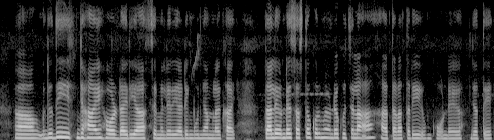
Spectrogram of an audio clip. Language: Santali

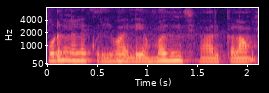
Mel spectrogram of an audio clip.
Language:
Tamil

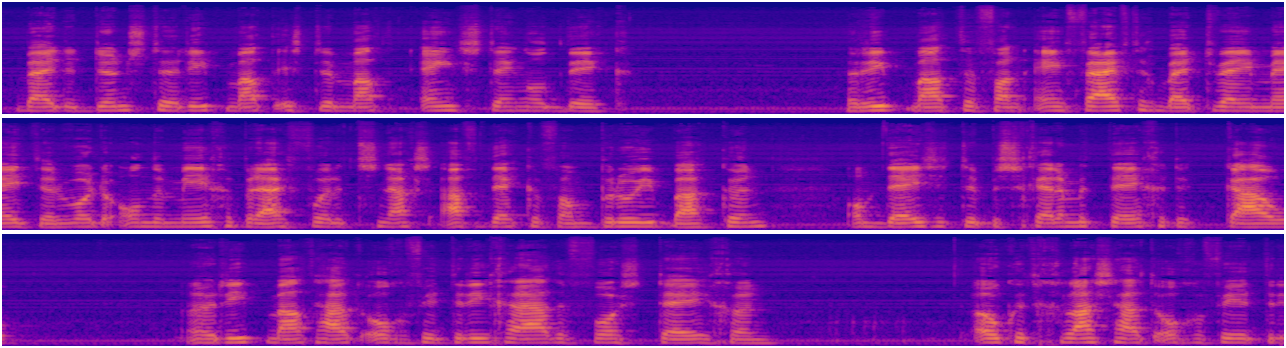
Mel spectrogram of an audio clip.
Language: Dutch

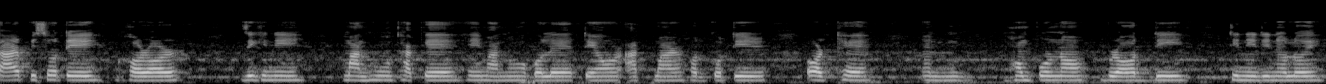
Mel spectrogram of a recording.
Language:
Assamese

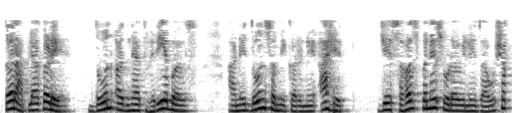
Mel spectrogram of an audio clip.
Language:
Marathi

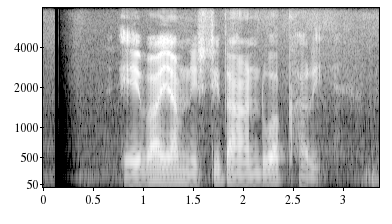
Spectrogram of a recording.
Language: Sinhala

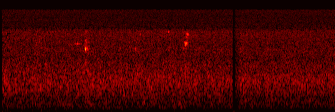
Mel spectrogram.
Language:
Chinese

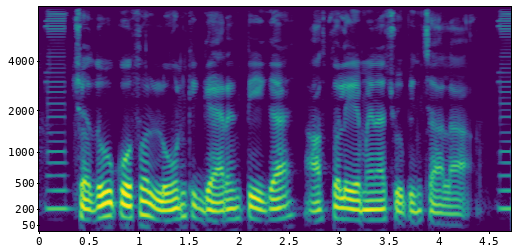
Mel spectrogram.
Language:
Telugu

